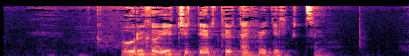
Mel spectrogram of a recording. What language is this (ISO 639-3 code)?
mon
